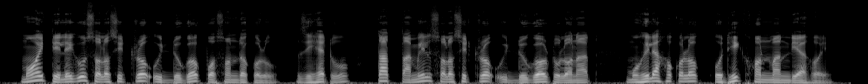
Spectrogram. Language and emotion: Assamese, neutral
